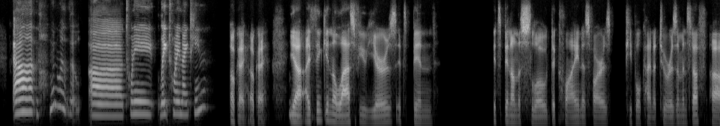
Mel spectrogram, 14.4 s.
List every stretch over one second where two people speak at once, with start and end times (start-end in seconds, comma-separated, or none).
none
